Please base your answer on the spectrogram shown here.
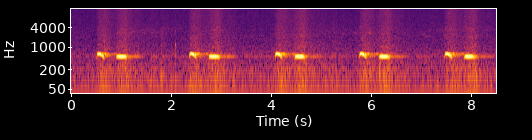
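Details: Five repeated two-note cuckoo calls from a common cuckoo at Nuuksio, Finland, recorded 6 May 2015, roughly one every 1.7 seconds, each falling from a brief high note to a steady lower one.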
